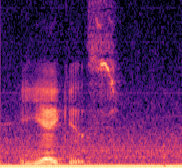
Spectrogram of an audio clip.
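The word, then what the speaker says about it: Jäger: Jaegers, that's how it's pronounced.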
